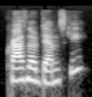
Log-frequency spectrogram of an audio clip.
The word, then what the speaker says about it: Krasnodemski: Krasnodemski.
